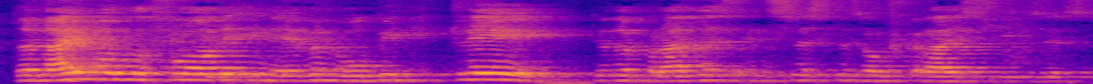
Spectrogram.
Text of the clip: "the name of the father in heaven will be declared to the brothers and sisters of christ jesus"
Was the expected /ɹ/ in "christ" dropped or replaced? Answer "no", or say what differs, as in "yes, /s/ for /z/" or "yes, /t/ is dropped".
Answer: no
